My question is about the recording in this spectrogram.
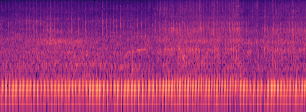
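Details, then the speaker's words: Yamaha X-Ride scooter at idle: loose rhythmic knocking from the CVT about two beats a second, rear wheel turning without throttle; worn variator rollers. "Oke teman-teman, jadi penyakitnya seperti ini. Suaranya pun godok-godok seperti itu di bagian CVT. Nah, rodanya pun juga ikut muter."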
